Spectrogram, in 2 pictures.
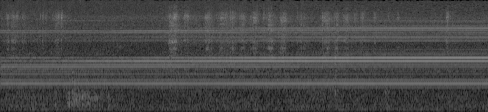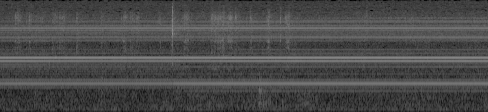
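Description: Steady high electrical whine with several fixed tones and a faint hum, unchanging throughout; a buzzing LED bulb or its driver. Cause suspected, not confirmed.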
